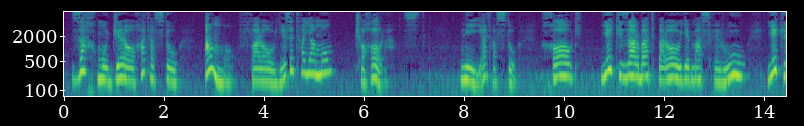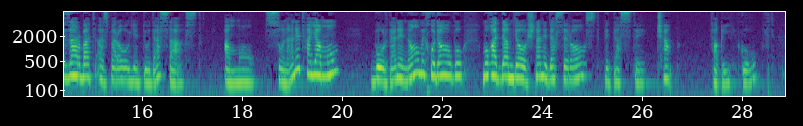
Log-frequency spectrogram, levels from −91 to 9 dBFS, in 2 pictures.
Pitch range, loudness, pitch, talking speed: 160-225 Hz, -17 LUFS, 190 Hz, 85 wpm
